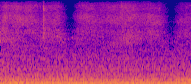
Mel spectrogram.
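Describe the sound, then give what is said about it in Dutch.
A cloth wipes steadily across a pan that is not yet clean, making a continuous, fairly loud scratchy rubbing with brief lulls about once a second as the strokes change direction. No one speaks. “Oh, ik ga even met een doekje eh, de pan even eh, afnemen.”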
